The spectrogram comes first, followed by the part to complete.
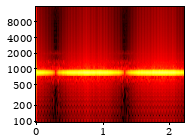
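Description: Soundgin synthesizer chip playing a steady sine tone whose volume swells and fades about once a second. This is amplitude modulation: a second voice's triangle wave moves the first voice's volume up and down, which makes the tone pulse.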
